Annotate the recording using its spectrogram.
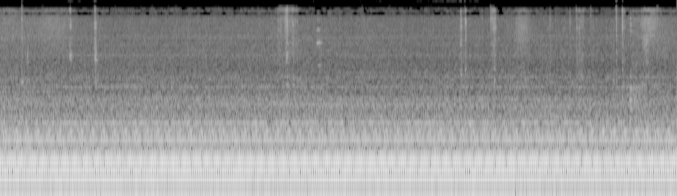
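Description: Lamborghini sports car engine running steadily at low revs, heard from inside the cabin as an even, low rumble with no revving.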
